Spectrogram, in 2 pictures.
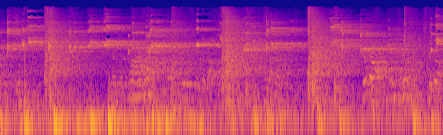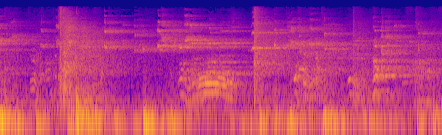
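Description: Badminton rackets sharply strike a shuttlecock back and forth in an echoing hall.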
